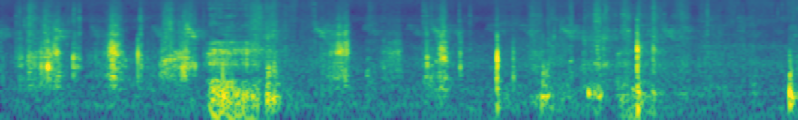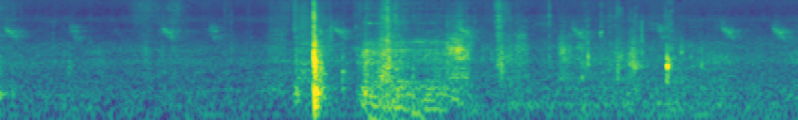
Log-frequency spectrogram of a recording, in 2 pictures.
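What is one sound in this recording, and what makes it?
A gloved hand rustles and scrapes through dry potting soil.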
